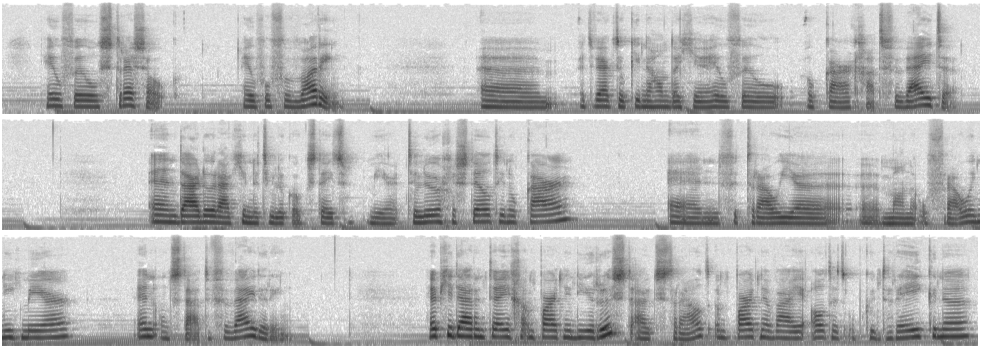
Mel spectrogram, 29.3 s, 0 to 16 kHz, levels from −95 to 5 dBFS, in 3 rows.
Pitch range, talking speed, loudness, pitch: 140-185 Hz, 125 wpm, -22 LUFS, 160 Hz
